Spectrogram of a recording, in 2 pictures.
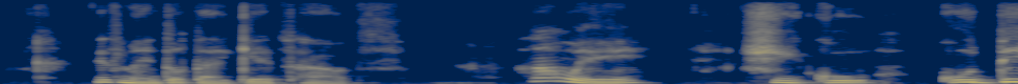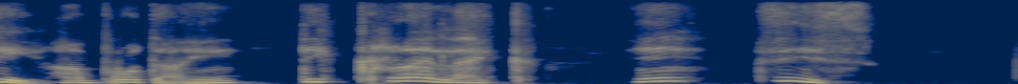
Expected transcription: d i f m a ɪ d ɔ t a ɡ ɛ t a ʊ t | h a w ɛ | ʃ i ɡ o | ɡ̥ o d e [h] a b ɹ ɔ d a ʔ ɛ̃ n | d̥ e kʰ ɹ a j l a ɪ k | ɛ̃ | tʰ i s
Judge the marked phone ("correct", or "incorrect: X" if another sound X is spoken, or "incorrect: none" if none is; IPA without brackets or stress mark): correct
